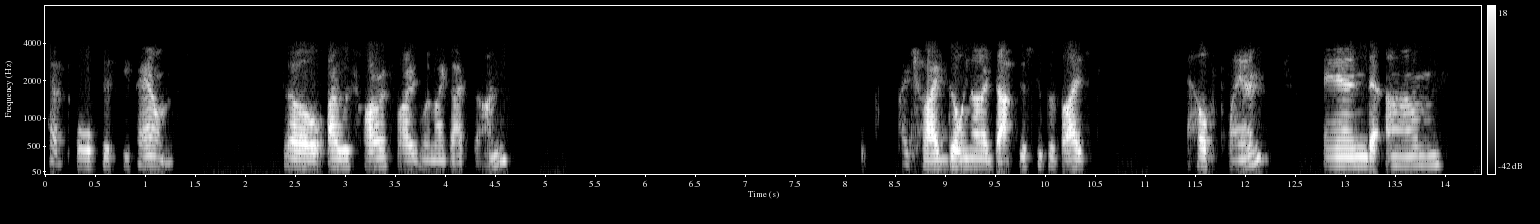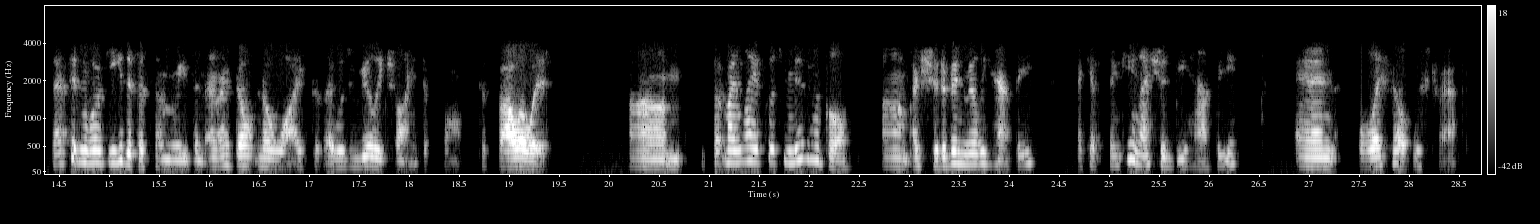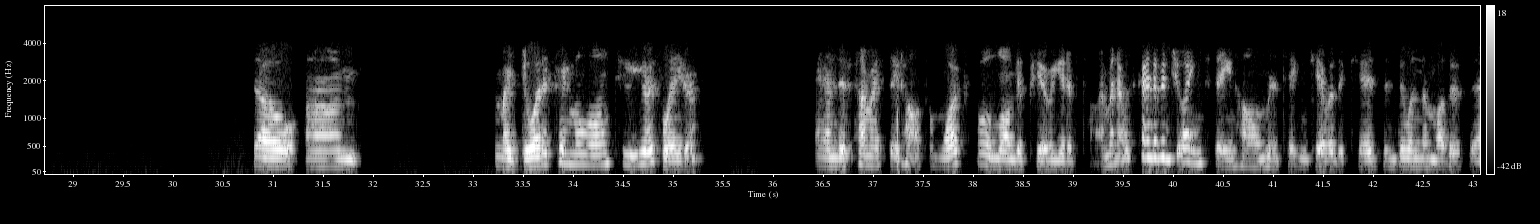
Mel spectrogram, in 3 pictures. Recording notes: 100 Pounders Phone Meeting.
